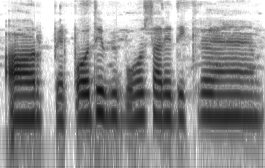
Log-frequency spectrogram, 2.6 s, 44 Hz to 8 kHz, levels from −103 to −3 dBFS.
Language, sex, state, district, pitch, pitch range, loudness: Hindi, female, Bihar, West Champaran, 215 Hz, 210-220 Hz, -19 LUFS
